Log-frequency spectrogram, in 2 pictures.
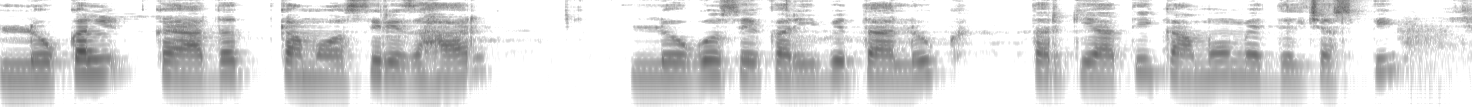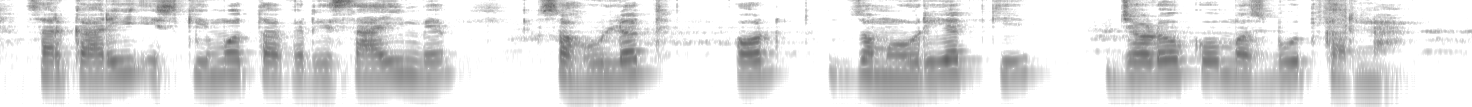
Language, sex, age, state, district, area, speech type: Urdu, male, 18-30, Delhi, New Delhi, rural, spontaneous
